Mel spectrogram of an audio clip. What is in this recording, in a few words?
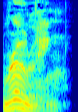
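"rolling", English, British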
